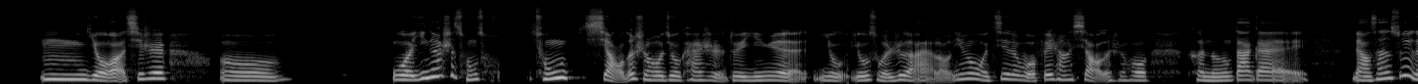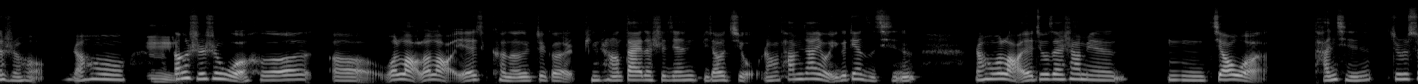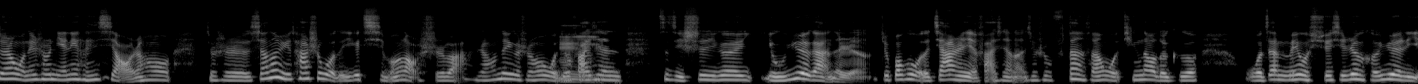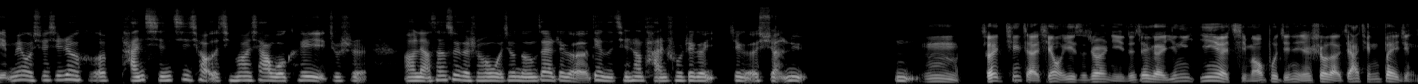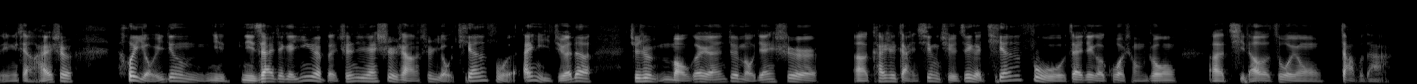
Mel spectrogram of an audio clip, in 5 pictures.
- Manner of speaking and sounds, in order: none
- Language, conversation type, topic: Chinese, podcast, 你对音乐的热爱是从哪里开始的？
